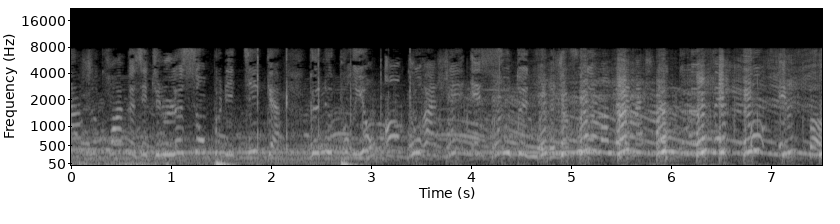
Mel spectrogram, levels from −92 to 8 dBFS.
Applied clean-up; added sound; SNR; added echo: none; Crowd / Race car, auto racing / Accelerating, revving, vroom; -2 dB; none.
